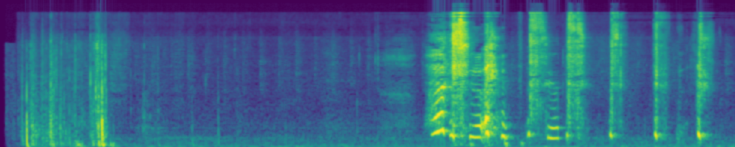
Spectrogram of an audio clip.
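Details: A quick sneeze, short pause, then a rapid run of about six sharp sneezes in a row; rapid sneezing from a compilation.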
